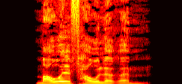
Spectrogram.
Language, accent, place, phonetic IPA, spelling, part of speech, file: German, Germany, Berlin, [ˈmaʊ̯lˌfaʊ̯ləʁəm], maulfaulerem, adjective, De-maulfaulerem.ogg
- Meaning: strong dative masculine/neuter singular comparative degree of maulfaul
